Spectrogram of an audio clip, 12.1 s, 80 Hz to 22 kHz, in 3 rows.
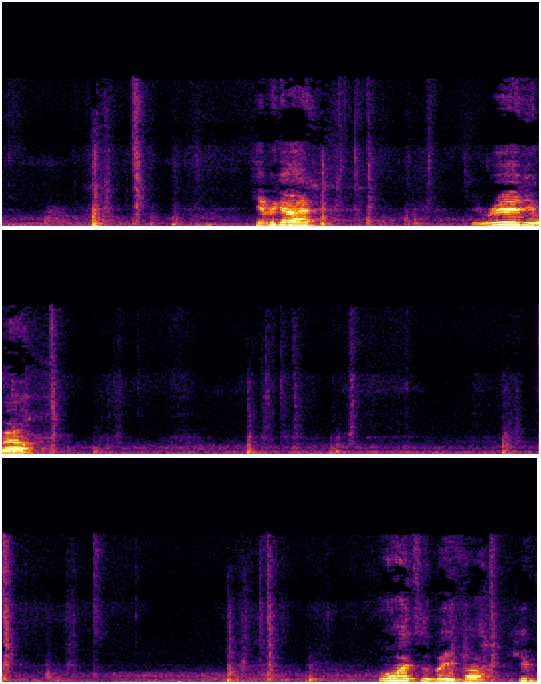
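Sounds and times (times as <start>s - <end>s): shoes tapping on stone paving: 0.6s - 7.0s, 7.6s - 8.8s, 9.6s - 12.0s.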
